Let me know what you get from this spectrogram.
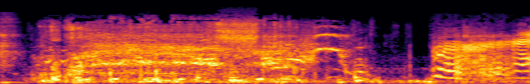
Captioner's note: squealing; shouting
